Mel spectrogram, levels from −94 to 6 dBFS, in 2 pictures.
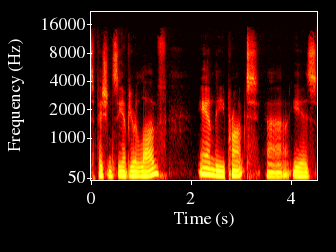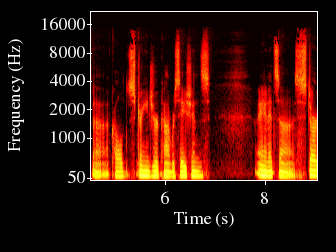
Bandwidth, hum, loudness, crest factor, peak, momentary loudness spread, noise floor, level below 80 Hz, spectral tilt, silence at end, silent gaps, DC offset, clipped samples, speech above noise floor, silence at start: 12 kHz; none; -18 LUFS; 16 dB; -2 dBFS; 10 LU; -66 dBFS; -48 dBFS; -7 dB/octave; 0 s; none; under 0.1%; under 0.1%; 50 dB; 0 s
